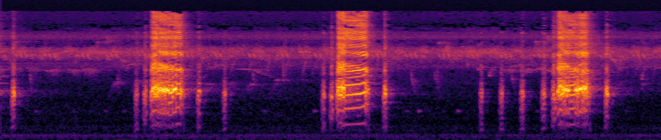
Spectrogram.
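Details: Female red junglefowl giving three short, harsh, clipped calls about two seconds apart, over a steady high insect drone and a few soft clicks; Red junglefowl.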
